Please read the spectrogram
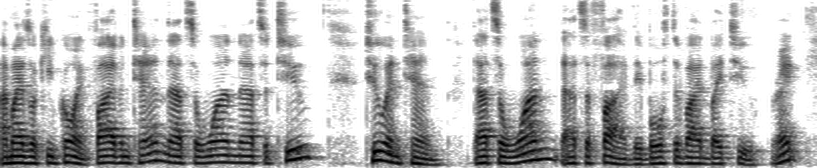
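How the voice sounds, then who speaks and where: Somewhat breathy speech at a moderate pace comes through on a very clean recording with a silent background. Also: man, medium pitch for a man, ordinary pitch variation. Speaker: math teacher. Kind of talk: tutorial.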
